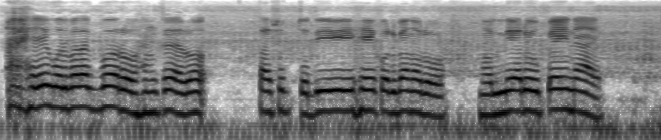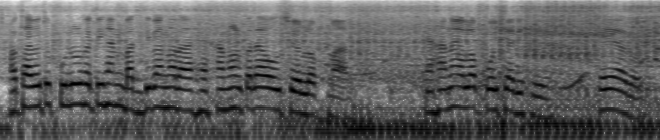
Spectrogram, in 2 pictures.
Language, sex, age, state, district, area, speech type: Assamese, male, 30-45, Assam, Darrang, rural, spontaneous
